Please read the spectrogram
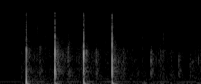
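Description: Four sharp hand claps, evenly spaced about a third of a second apart, in the first half, then quiet room tone.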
